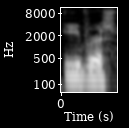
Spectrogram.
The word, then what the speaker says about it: Everest: is pronounced eve rest with the eve pronounced as the woman's name but everybody refers to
